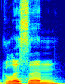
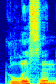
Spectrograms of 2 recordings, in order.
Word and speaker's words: glisten: It doesn't sound great, but it's kind of like glisten. Oh, I get it. We say glisten in English, but that's spelled Glisten. Glisten?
